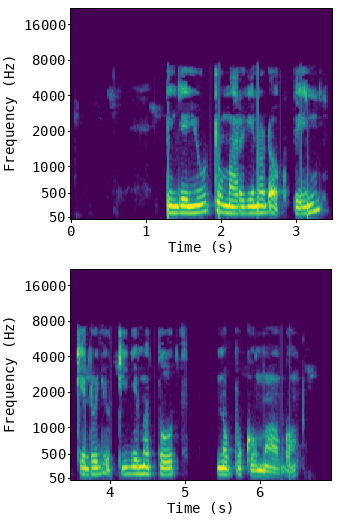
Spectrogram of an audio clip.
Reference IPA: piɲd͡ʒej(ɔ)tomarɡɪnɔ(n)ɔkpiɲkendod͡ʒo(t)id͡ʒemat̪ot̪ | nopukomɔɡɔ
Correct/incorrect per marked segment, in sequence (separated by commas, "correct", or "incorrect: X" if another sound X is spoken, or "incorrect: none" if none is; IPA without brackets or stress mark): incorrect: u, incorrect: d, correct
